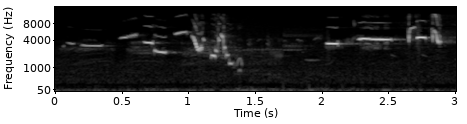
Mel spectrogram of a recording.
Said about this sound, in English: The western meadowlark's sweet song also reminds me that the solemn gray winter has finally ended.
